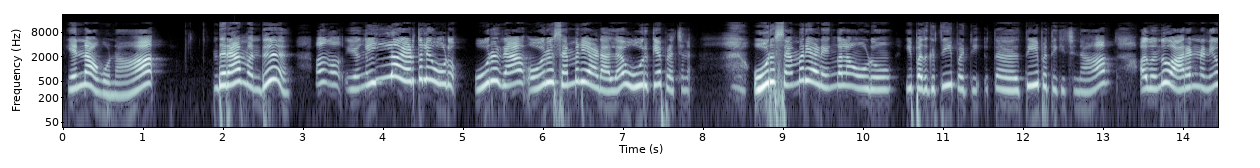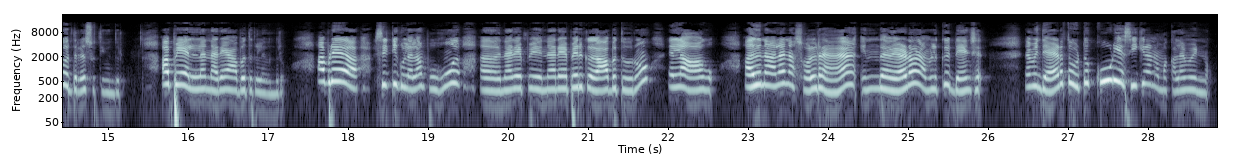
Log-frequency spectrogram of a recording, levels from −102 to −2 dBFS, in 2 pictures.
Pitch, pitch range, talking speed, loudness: 345 Hz, 310-415 Hz, 135 wpm, -18 LUFS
